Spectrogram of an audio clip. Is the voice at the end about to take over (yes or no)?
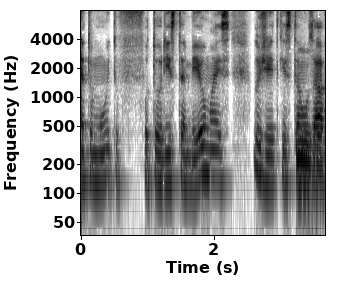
no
